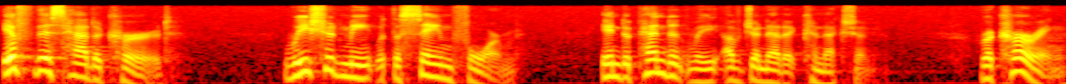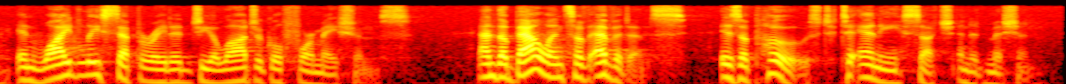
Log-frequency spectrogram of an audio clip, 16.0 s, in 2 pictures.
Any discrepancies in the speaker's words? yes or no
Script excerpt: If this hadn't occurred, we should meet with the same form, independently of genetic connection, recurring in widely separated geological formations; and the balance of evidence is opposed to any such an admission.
yes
